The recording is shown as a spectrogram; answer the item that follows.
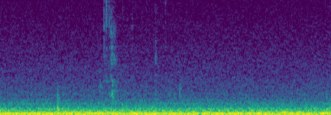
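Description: Steady low hum of the parked SUV running, heard from inside its closed cabin, with a few faint ticks.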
